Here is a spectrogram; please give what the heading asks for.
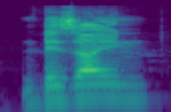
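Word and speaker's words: design: हमेशा साइलेंट रहता है जैसे कि साइन डिजाइन फॉरेन अलाइन इन सब में जी के बाद एन है तो जी साइलेंट होगा वैसे ही हम पढ़ेंगे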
